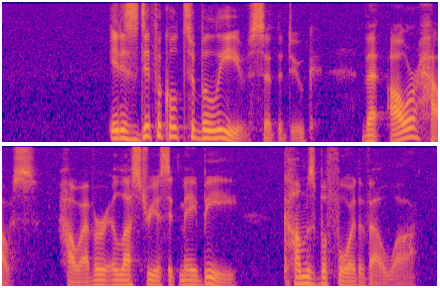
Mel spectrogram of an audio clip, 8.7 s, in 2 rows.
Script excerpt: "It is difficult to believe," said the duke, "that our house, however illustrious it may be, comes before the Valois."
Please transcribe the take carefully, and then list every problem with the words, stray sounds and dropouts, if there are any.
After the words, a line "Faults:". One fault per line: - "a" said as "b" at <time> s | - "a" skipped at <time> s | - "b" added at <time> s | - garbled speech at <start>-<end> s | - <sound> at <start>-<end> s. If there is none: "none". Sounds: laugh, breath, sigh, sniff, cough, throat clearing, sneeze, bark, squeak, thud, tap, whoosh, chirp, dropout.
"It is difficult to believe," said the duke, "that our house, however illustrious it may be, comes before the Valois."
Faults:
none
